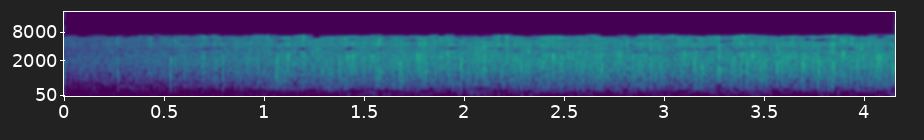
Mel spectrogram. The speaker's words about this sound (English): Ladies and gentlemen, our keynote speaker, big round of applause to Latoya Gantrell.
